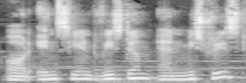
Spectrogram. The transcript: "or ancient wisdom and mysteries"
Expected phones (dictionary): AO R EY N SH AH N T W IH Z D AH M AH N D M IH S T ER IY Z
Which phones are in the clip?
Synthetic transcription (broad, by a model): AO R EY N S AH N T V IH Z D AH M AH N D M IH S T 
